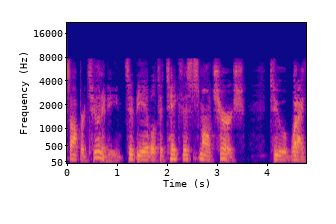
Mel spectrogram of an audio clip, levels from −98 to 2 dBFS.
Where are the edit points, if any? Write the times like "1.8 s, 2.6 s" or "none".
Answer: 1.1 s, 2.5 s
